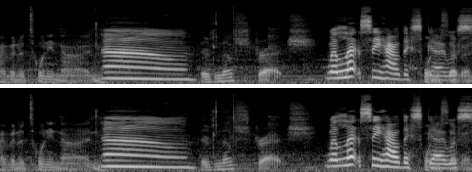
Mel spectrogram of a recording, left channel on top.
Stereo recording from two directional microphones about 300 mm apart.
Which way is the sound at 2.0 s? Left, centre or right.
Centre.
